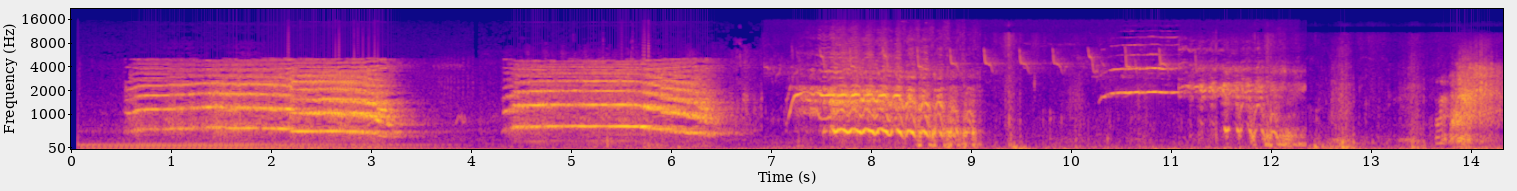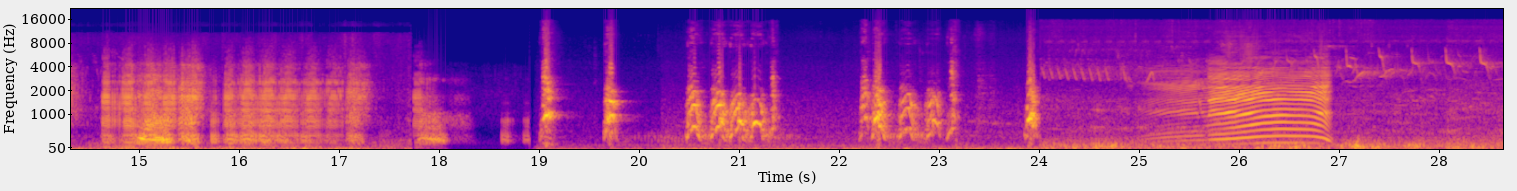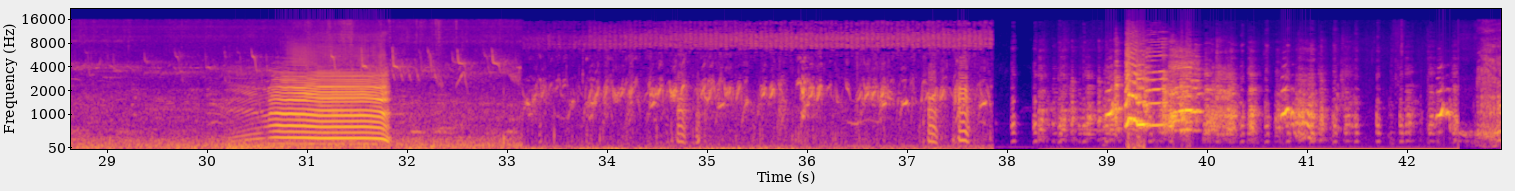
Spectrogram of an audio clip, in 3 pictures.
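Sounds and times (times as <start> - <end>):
animal calls: 0.5 - 3.5, 7.2 - 9.2, 30.2 - 37.9
elephant trumpeting: 0.5 - 3.5.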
